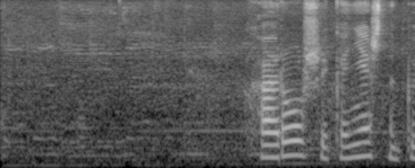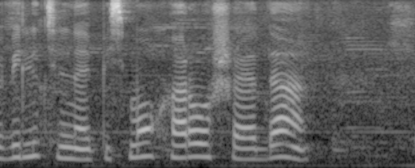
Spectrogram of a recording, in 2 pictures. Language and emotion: Russian, positive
